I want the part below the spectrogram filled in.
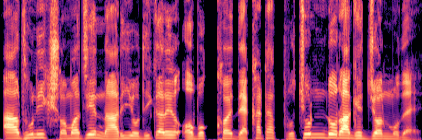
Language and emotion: Bengali, angry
